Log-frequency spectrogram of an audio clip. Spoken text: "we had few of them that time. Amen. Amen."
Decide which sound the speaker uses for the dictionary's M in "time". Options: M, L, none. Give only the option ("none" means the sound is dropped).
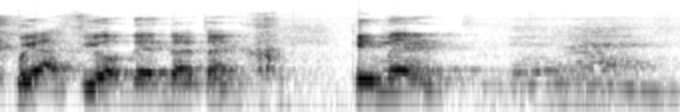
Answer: none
